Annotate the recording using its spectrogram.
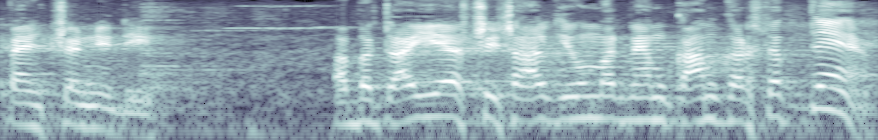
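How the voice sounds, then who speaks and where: This man's voice sits high for a man and is raised and projected, with fairly even intonation. Room echo is audible, and there is noticeable background noise. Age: 80s+. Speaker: pensioner. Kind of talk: complaint to press.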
